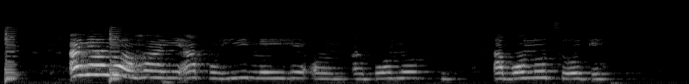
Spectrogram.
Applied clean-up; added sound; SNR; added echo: none; Guitar; 8 dB; reverberation time 0.5 s.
